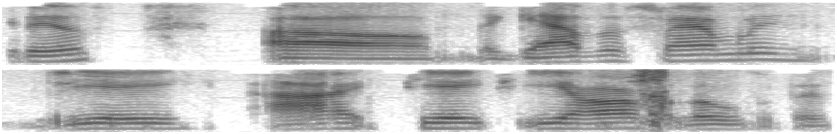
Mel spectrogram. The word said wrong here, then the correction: Gaither: It's G-A, Gaither, how you pronounce it? – Gaithers. – Gaithers, thank you, Gaithers.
